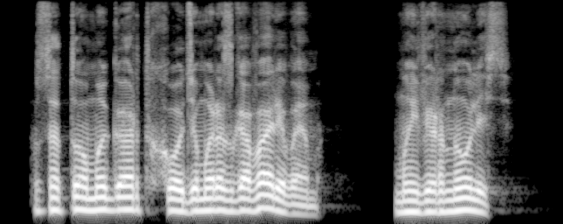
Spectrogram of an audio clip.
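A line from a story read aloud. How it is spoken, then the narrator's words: Soft speech. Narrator (Russian): мягко проговорила она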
